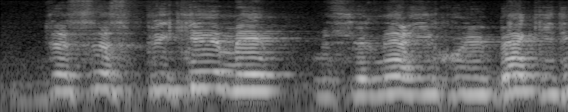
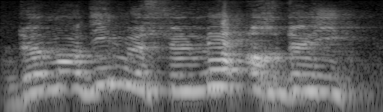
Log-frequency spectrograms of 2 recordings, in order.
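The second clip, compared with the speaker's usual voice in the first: ordinary delivery, nothing marked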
